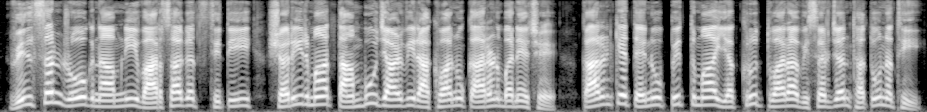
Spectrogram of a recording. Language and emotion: Gujarati, neutral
